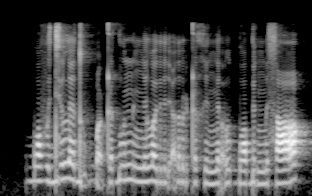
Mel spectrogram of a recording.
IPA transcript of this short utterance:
b ɔ v ə dʲ ʊ l ɛ d ṵ ɡ͡b ɑ̰ ʈ ə ɠ u n ɪ ŋ ɪ l ɔ rʲ ɑ̰ r ʊ ʈ ə x ɪ ŋ ɛ ɾ ɔ̰ l ʊ ɡ͡b ɔ ɠ ɛ ŋ͡m ɪ s ɑ

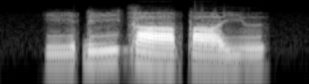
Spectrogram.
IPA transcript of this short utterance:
iː˧ ɗ iː˦ ɡ aː˧ p aː˧ j ɨ˧

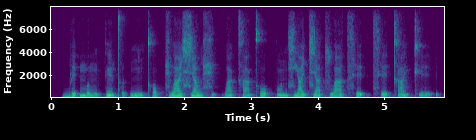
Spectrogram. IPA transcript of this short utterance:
b e˦ ʔ m ə˧ m k ẽ˥˧ t̪ʰ ə˨ k̚ ŋ ĩ˧ kʰ ɔ˦ p̚ ɕ w a˥˧ ɕ a˦ w ɕ u˨ k̚ w a˨˩ kʰ a˧ kʰ o˦ ʔ k ɔ̃˨˩ n ɕ j a˥˧ t͡ɕ a˦ t͡s w a˥˧ t͡sʰ e˦ ʔ t͡sʰ e˥˧ kʰ a˦ j kʰ e˨ ʔ

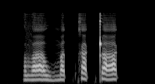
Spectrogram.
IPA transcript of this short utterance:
v aː˧ w m a˦˥ t̚ k a˦˥ k̚ ʈ a˦˥ k̚

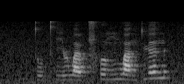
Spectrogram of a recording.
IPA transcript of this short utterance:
t̪ u˨˩ t̪ʰ i˨˦ ɻ w ä˨˦ ʈ͡ʂʰ ɤ˨˦ ŋ n̪ w a˨˩ n t̪ ɥ ɛ˦ n

